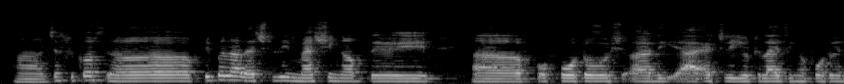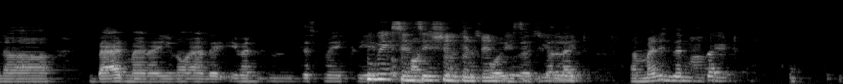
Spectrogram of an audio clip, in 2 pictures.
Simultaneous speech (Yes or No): Yes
